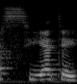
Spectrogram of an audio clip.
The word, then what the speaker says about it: Siete: What are siete chips? How do you spell it? Siete as in the number 7 in Spanish, so S-I-E-T-E.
